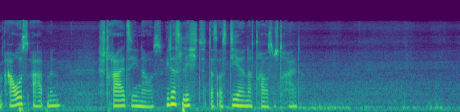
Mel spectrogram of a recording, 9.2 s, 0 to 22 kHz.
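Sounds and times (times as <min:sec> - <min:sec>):
speech: 0:00.0 - 0:01.3, 0:02.0 - 0:06.1
broad wash of ocean surf with a deep low rumble: 0:03.5 - 0:09.1.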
